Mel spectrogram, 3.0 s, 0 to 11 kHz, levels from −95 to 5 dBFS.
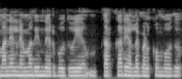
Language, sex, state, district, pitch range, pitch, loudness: Kannada, female, Karnataka, Shimoga, 155-165 Hz, 160 Hz, -17 LUFS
